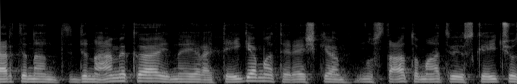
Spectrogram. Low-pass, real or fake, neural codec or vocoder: 7.2 kHz; real; none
